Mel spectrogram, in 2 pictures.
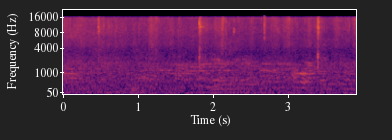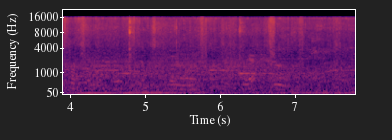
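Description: Men and women talk softly in the background.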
